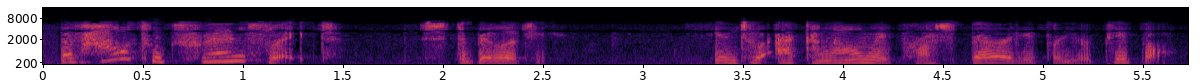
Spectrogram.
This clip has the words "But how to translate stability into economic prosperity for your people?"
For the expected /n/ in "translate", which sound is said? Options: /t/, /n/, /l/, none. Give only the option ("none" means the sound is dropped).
/n/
